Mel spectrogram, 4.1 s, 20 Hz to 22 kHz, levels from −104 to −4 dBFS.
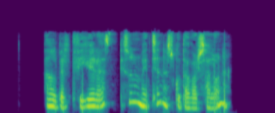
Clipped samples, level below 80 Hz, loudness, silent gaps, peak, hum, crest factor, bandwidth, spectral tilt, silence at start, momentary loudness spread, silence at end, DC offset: under 0.1%; -56 dBFS; -20 LUFS; none; -2 dBFS; none; 20 dB; 8.2 kHz; -3 dB/octave; 0.65 s; 8 LU; 0.7 s; under 0.1%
